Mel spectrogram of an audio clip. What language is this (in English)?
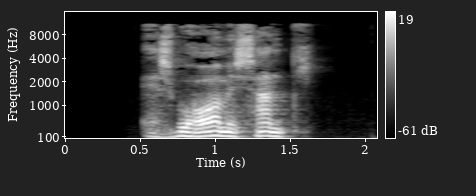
Galician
